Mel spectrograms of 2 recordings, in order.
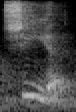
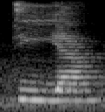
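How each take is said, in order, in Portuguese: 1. O primeiro som é como ch. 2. O primeiro som é um t simples. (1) "Quem já tem o sotaque e fala tia, tio, é esse som" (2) "Agora quem fala leite, tia, aí não é esse som"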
